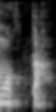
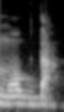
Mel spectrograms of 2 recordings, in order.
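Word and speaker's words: 먹다: দেখতে পাচ্ছি আমরা মুক্তা এখন অনেকে এটার উচ্চারণ করেন মগদা অনেকে কি উচ্চারণ করেন অনেকে এটার উচ্চারণ করেন মগদা তো আমি বলব যারা আমার গত শুক্রবারের সরাসরি যে ক্লাসটি আমি নিয়েছি যারা আমার সেই হোয়াটসঅ্যাপ গ্রুপে যুক্ত আছেন তারা কিন্তু বলতে পারবেন কেন এটা মগদা না হয়ে মক্তা উচ্চারণ হবে আশা করি যারা ক্লাসটি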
